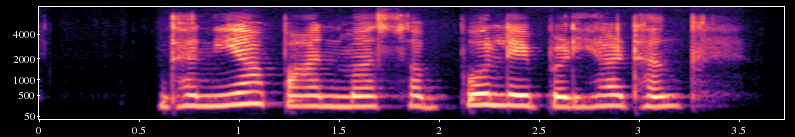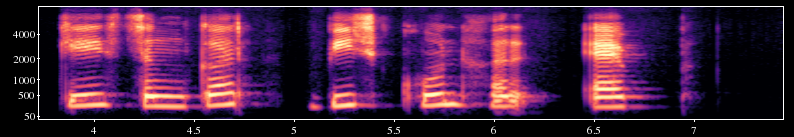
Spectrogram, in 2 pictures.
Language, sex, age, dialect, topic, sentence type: Chhattisgarhi, female, 25-30, Eastern, agriculture, question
